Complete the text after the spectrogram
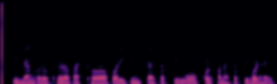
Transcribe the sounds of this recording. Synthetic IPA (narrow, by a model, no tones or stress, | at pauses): sḭlːaŋkɔɾɔkʰeɭɔpaʈʰːɔpɔɾit͡ʃint̪asɔkt̪iokɔlpɔnasɔkt̪ibɔɽ̤ae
